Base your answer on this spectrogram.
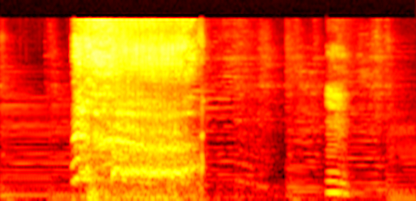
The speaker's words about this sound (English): Excuse me, I gotta cough real quick because I'm pissed. Got my shit worked up.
